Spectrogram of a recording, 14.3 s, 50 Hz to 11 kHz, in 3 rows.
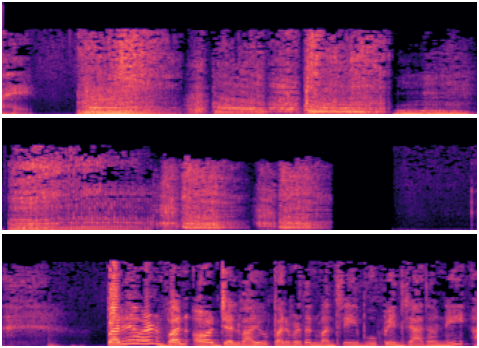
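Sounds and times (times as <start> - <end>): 
tiger roaring: 0.7 - 8.1
speech: 10.6 - 14.2.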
